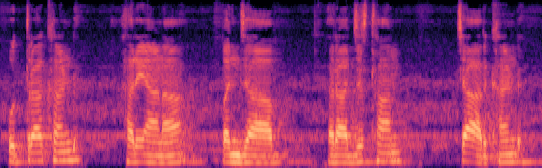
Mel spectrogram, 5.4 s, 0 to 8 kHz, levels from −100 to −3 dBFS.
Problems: background sounds at intervals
